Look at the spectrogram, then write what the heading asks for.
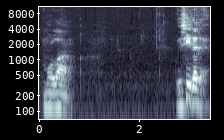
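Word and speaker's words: moulin: Mula comes from Latin molinum and it's written m-o-u-l-i-n now if we follow the Latin rules we would read Molin but in French this is pronounced Mulan we see that o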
